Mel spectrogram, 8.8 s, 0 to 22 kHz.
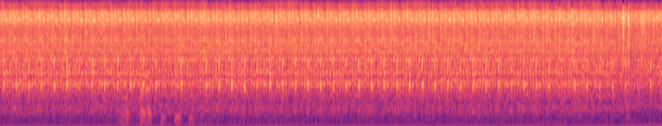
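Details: Nissan QG16DE, no hydraulic lifters, with rings, oil scraper rings, chain and shoe replaced 2000 km ago. A sharp regular ticking knock at about three per second is heard at idle only, not when revved, and began 1500 km ago. Owner feels it comes from the front of the block between cylinders 1 and 2.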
